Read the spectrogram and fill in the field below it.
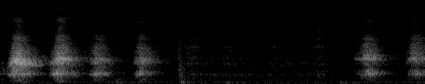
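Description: Several breathy exhales and sniffs during a Pilates hundred exercise, in short rhythmic bursts with a quiet gap in the middle, close and fairly soft.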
